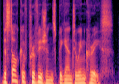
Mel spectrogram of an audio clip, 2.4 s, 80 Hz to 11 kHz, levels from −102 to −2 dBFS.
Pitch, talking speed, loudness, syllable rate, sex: 115 Hz, 175 wpm, -19 LUFS, 5.5 syllables/s, male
